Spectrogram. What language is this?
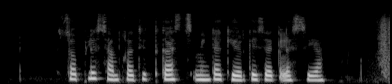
Georgian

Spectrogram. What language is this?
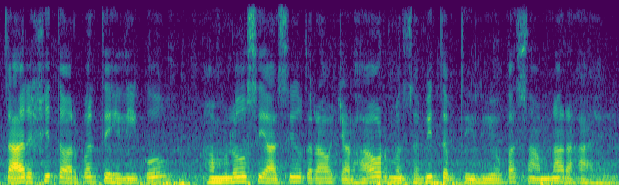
Urdu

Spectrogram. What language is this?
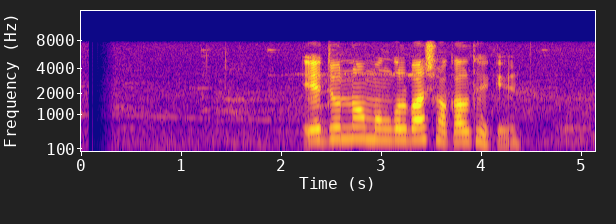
Bangla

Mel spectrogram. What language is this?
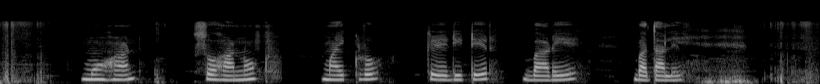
Magahi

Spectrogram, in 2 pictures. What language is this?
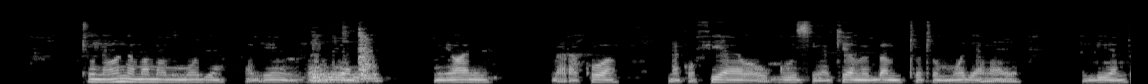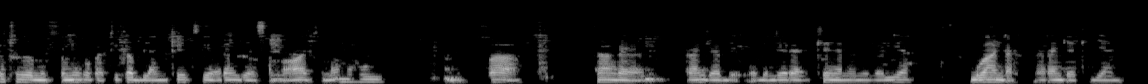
Swahili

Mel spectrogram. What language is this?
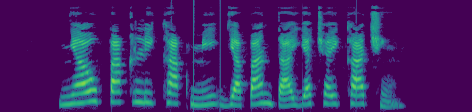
Jauja Wanca Quechua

